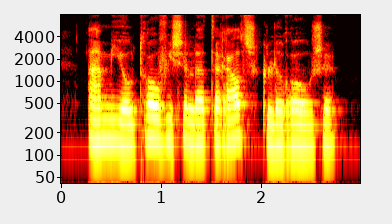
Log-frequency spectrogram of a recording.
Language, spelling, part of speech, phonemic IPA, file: Dutch, amyotrofische laterale sclerose, noun, /aː.mi.oːˌtroː.fi.sə laː.təˌraː.lə skleːˈroː.zə/, Nl-amyotrofische laterale sclerose.ogg
- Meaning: amyotrophic lateral sclerosis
